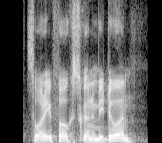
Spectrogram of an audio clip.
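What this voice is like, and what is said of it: Put-on Canadian accent. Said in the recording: “Is that your best Canadian impersonation? ... It was okay.”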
